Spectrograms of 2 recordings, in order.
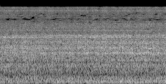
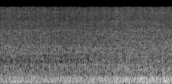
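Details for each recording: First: Toyota Revo gasoline, distributor-type engine warmed up, idling: steady harsh gritty hiss high above the motor near the power steering belt; worn, loose tensioner pulley bearing, replaced. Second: Toyota Revo after replacing the worn tensioner/idler bearing that caused a grinding noise near the power steering: smooth, even idle with steady low hum, no grinding or whirring from the belt side; normal idle.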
